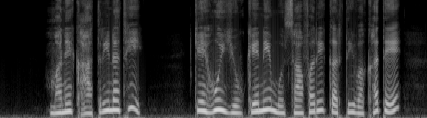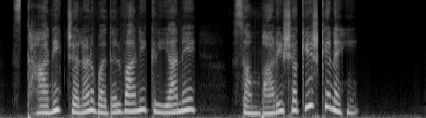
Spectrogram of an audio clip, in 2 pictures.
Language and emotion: Gujarati, fearful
